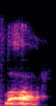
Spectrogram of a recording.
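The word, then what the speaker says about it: לא: So the 2 characters we have are La and Ah, and they're both pronounced separately. So you put the arch underneath each letter to make La'ah.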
